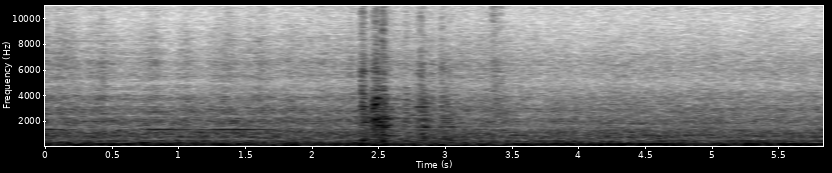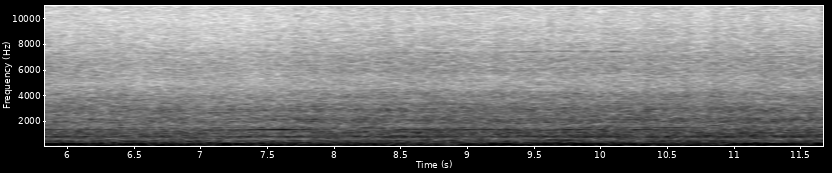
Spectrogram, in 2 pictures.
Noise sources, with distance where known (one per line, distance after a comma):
large-sounding engine
reverse beeper, far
